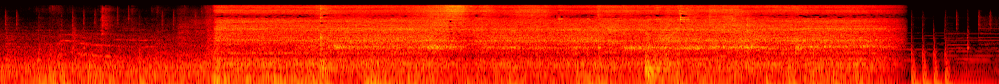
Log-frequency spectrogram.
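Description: Dental equipment at the patient's mouth hissing loudly and steadily. It starts abruptly about two and a half seconds in and cuts off about a second before the end, where music begins.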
